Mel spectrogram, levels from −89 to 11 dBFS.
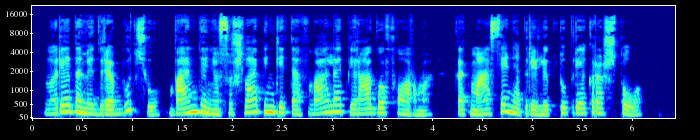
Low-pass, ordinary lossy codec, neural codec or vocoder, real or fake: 19.8 kHz; MP3, 64 kbps; codec, 44.1 kHz, 7.8 kbps, Pupu-Codec; fake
